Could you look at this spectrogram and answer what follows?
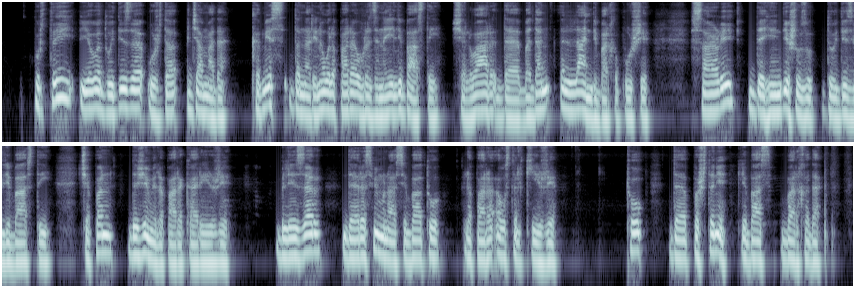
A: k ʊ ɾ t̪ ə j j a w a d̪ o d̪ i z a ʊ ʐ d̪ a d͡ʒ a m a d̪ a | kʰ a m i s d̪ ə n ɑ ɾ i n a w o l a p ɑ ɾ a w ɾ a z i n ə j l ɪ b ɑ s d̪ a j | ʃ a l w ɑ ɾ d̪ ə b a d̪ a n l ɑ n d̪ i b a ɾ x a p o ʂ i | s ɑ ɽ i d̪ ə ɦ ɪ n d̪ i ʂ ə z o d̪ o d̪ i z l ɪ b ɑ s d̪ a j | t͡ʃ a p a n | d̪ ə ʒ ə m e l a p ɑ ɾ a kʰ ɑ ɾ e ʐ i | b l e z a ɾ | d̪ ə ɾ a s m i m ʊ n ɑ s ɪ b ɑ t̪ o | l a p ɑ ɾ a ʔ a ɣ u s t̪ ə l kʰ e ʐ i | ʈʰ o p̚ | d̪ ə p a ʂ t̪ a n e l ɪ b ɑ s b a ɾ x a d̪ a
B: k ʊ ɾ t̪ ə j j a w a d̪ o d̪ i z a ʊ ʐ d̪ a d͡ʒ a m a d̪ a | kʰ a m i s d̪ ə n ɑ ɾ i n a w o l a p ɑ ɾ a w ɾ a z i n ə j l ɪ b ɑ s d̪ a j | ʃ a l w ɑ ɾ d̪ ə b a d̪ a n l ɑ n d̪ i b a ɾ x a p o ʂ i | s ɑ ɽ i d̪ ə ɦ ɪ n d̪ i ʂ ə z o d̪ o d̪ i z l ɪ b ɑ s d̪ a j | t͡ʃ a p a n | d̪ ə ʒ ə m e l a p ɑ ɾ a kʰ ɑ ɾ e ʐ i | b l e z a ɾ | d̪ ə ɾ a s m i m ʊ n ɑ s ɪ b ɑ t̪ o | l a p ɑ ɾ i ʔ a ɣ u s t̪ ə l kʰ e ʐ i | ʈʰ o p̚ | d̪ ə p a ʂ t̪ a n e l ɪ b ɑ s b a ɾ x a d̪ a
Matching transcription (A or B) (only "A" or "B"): A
